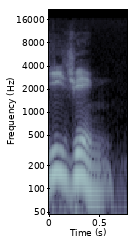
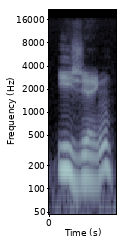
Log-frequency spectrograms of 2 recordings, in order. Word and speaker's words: Yi Jing: so, um, the uh, I Ching it is pronounced. Or Yi Jing. – Yi Jing.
